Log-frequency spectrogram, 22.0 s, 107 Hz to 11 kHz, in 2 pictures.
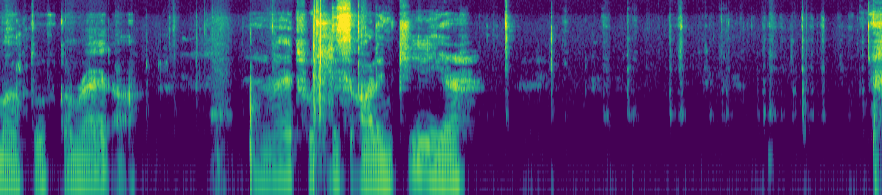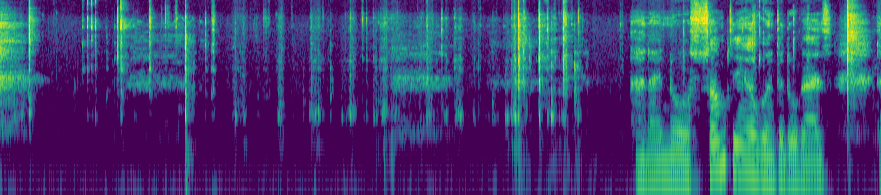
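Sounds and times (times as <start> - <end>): small metal parts clicking: 10.8 - 14.1, 14.9 - 19.0, 19.6 - 22.0.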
